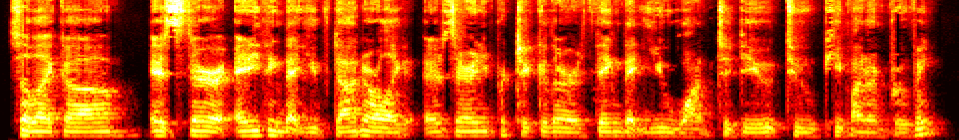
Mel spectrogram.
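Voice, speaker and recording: A man's voice: on the low side, flat delivery, normal speed. A man hosting a casual online English practice call, explaining things in a rambling, hedging way. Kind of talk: casual group discussion.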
